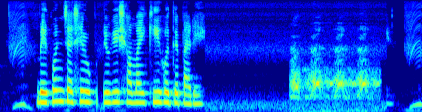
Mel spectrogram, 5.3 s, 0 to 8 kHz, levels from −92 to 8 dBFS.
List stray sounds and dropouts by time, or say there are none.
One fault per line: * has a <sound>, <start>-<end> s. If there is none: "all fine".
* has a dropout, 1.2-1.3 s
* has a bark, 3.6-4.8 s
